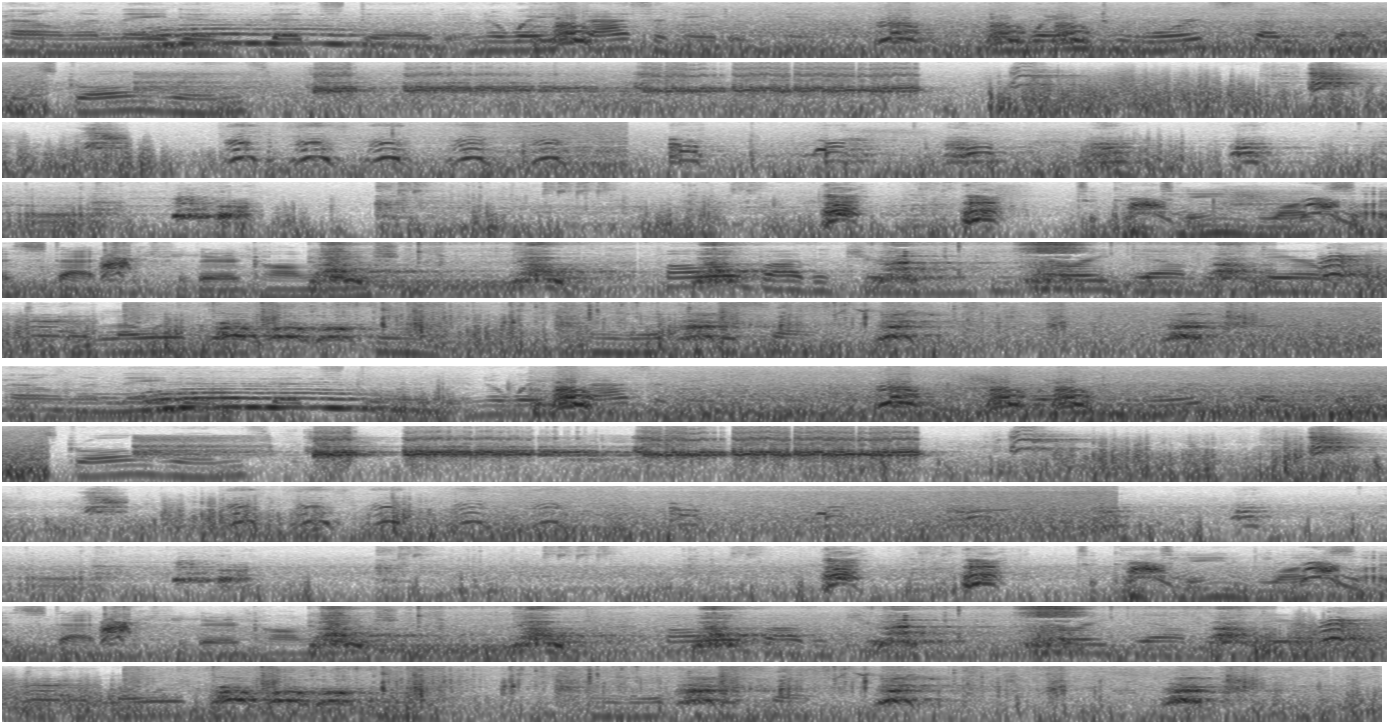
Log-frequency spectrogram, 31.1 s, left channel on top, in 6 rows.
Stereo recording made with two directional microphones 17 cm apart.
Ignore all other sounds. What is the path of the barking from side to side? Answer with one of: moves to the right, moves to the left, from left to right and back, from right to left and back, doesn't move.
from right to left and back.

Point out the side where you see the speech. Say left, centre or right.
left.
